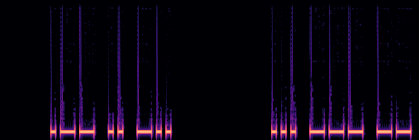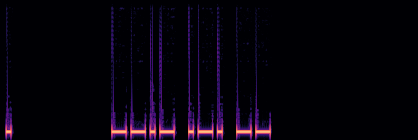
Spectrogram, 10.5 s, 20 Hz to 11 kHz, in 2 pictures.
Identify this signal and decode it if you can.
Morse code, heard as a keyed tone, about 20 wpm, 700 Hz. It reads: WID SOME QRM
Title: Common QSO Phrases - 3x Word-Spacing - 20wpm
